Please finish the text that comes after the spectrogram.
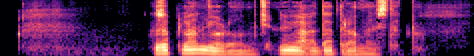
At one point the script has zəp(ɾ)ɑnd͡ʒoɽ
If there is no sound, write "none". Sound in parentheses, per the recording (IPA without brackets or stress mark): l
